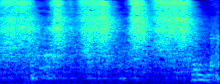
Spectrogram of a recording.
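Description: A painted wall being rubbed down by hand to prepare it for repainting, with repeated scraping or sanding strokes, a few a second.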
